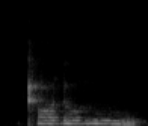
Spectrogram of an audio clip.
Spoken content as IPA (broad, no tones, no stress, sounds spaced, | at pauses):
ʈʰ ɔ ɗ o ɦ u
